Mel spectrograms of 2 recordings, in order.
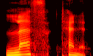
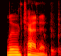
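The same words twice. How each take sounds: First: It is said with an F sound. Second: It is said without an F sound. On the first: The speaker calls it wrong. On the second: The speaker calls it right.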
